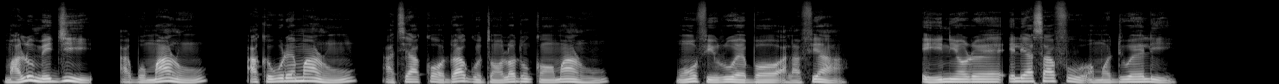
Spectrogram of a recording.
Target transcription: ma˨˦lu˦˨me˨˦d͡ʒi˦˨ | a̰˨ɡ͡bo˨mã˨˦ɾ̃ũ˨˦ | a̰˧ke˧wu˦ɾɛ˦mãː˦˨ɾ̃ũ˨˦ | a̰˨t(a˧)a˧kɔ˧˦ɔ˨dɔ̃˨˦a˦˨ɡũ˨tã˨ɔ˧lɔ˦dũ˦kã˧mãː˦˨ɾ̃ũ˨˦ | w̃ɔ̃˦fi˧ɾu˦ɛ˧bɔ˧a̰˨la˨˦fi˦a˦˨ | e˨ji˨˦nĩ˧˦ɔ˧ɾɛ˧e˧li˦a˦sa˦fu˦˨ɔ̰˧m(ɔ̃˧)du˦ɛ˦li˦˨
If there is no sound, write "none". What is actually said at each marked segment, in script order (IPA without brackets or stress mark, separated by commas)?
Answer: i˧, ɔ̃˧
